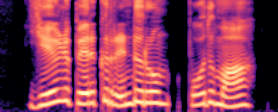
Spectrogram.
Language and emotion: Tamil, sad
